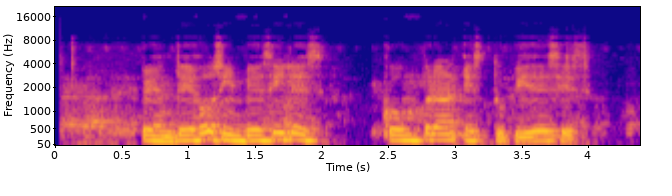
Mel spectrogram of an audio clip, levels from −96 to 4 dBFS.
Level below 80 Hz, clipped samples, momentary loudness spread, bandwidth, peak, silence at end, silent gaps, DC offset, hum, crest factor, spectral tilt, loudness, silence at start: -46 dBFS; under 0.1%; 13 LU; 7.8 kHz; -2 dBFS; 0.05 s; none; under 0.1%; none; 12 dB; -7.5 dB/octave; -13 LUFS; 0.05 s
